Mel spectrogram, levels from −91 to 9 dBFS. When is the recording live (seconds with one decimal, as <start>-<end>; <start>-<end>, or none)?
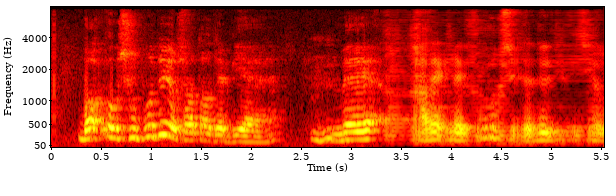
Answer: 0.0-3.3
